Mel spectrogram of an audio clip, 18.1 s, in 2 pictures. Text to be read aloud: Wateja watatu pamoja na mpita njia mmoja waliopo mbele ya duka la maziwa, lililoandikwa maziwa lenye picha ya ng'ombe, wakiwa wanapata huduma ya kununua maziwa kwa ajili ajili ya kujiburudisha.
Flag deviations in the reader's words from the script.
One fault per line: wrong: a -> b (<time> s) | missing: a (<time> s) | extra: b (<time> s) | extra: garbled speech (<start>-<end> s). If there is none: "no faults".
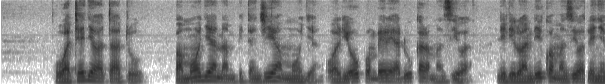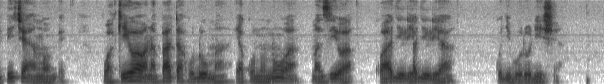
no faults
